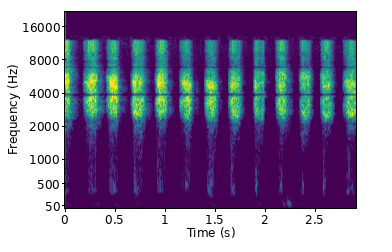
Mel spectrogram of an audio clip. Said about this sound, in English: Third species, Magicicada septendecula, and they have like a regular, you know, shaker type rhythm.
